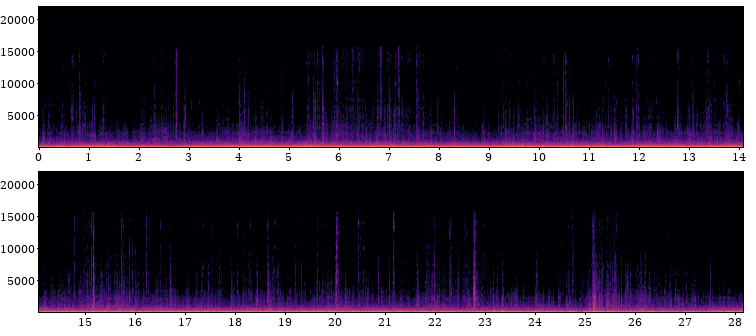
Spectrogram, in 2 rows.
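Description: Inside the cab of a 2021 Toyota Hilux on a dirt road: steady low road-and-tyre rumble with scattered light knocks and clicks from under the dashboard. The knocking is the recurring steering-column noise, felt as small knocks in the steering wheel, which the mechanic calls a chronic defect of the 2021 Hilux.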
